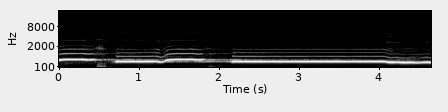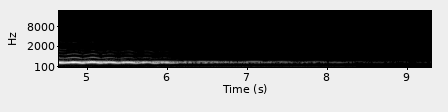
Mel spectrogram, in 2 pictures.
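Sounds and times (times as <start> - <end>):
a cappella singing: 0.0 - 7.2.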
